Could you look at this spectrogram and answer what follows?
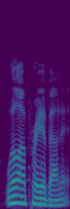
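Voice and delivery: low, mild noncommittal reply; polite brush-off. Acted. Churchgoer answering pastor's request, low polite brush-off. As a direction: dodge the request mildly. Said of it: "the polite way of telling your pastor".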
